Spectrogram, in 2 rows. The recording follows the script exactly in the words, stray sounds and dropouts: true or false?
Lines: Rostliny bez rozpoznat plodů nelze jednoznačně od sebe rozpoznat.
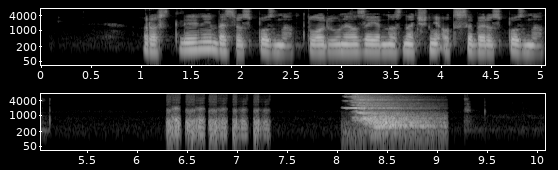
false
